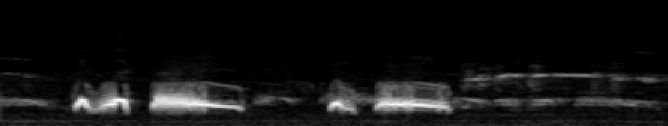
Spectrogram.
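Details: Spotted dove delivering 'thúc gù' coos in 'giọng thổ' voice to rouse other doves: two loud phrases in quick succession, each a trembling double note then a falling coo, followed by quieter drawn-out cooing.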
